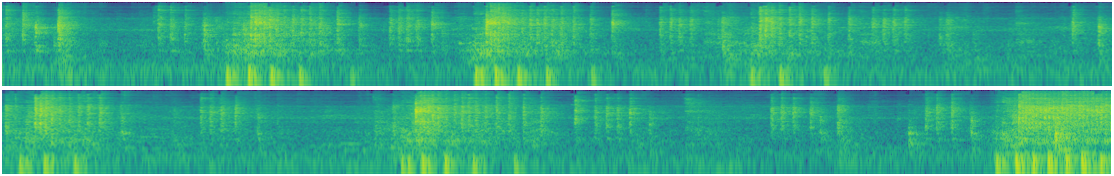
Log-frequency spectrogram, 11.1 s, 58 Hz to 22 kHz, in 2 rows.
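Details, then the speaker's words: 20-year-old CT 100 before repair: repeated kick-start bursts every couple of seconds fail to catch before it finally fires; hard starting from weak spark at the plug, later fixed by reducing plug gap. "അപ്പോൊ ഇതില് start ആകുന്നുണ്ട് പക്ഷേ ചെറിയൊരു starting trouble ഉണ്ട്"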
